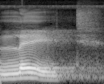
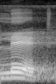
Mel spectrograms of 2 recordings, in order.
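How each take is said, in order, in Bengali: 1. স্বরধ্বনিটি e থেকে i-এর দিকে গড়িয়ে যায়। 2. স্বরধ্বনিটি একটি স্থির ধ্বনি। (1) "আসলে উচ্চারণটা কি হয়" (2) "আমরা বলি লেট"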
